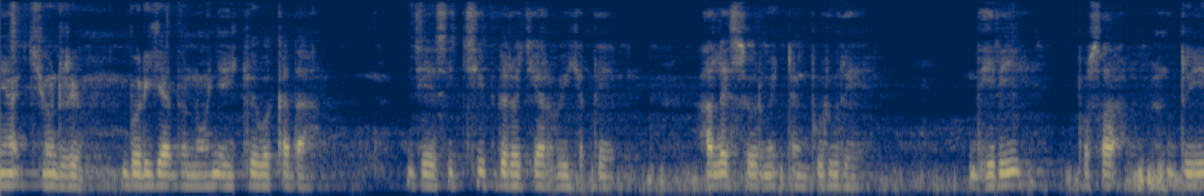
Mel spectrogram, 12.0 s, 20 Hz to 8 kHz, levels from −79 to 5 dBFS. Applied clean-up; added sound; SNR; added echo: none; none; none; reverberation time 3.0 s.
